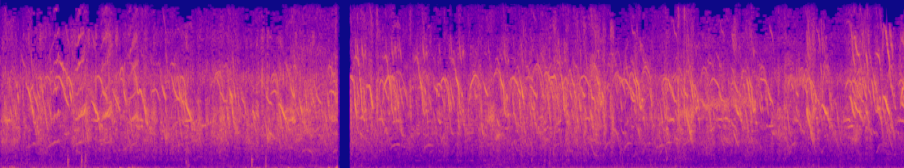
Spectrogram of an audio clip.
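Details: Nest-building Village weaver colony on an African safari, with males in frantic display to attract females: an unbroken wall of high, scratchy, twittering calls from many birds, briefly cut by a short silence.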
